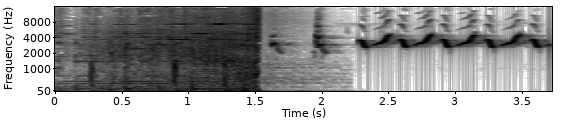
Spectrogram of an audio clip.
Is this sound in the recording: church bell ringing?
no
